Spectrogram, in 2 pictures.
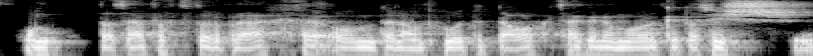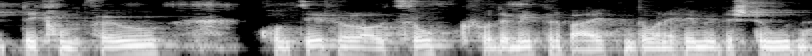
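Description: The delivery comes at a fairly quick pace with monotone, flat intonation. Loudness stays very even throughout. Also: man, medium pitch for a man. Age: 40s. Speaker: production manager. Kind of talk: interview.

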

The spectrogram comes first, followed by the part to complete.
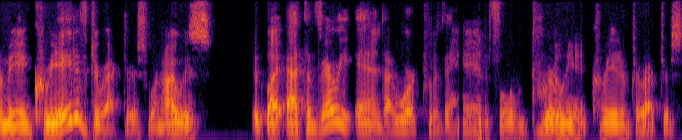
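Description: A man's medium-pitched voice in a dark, mellow tone at a moderate pace, with a dry, close sound, no echo and a quiet background. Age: 60s. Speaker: plein air painter and art teacher. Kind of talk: casual interview chat. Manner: hesitant, many fillers.

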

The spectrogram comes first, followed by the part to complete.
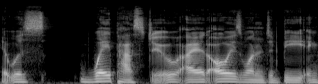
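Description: Over a silent background in a very clean recording, a man speaks in an unremarkable speaking voice at a moderate pace with fairly even intonation. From US South, Georgia. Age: 20s. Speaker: podcast host, performer and songwriter. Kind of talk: casual solo podcast monologue.

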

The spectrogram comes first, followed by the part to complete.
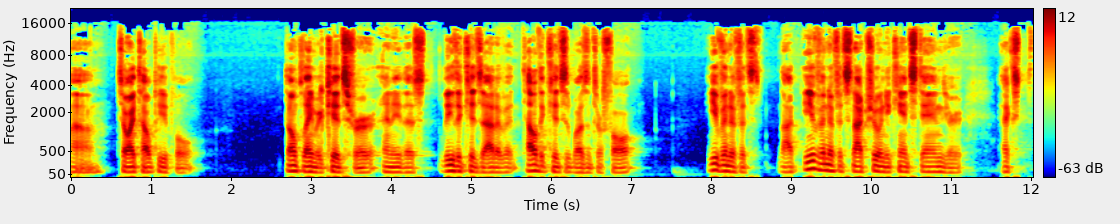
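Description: Pitched very deep and low, a man with an American accent speaks with ordinary pitch variation and long, frequent pauses. The recording is very clean, with a silent background. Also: moderate pace. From US East Coast, Baltimore, Maryland. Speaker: anesthesiologist. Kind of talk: casual interview conversation.

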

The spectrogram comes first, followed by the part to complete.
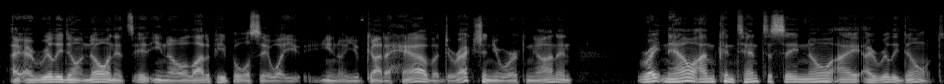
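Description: Talking at a fairly quick pace, a man with a Minnesota accent uses lively intonation over a fairly low pitch. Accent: Upper Midwest (Minnesota) American. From northeastern Minnesota. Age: 30s. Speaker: photographer and podcaster. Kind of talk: casual interview chat. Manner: halting, frequent word repetitions.

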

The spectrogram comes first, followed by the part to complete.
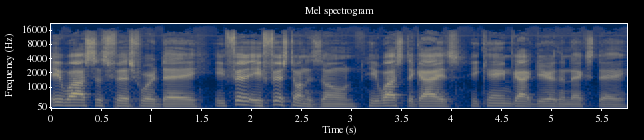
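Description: With an American accent, a man talks in a plain, everyday voice at medium pitch and a moderate pace, using ordinary pitch variation, on a very clean recording with a silent background. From Indiana, Lafayette. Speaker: bait shop owner, army veteran. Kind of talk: casual chat. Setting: studio.

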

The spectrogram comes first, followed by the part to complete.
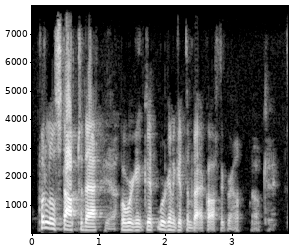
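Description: A man speaks with lively intonation at medium pitch. He has an unremarkable speaking voice. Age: 40s. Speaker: theater manager. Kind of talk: interview.

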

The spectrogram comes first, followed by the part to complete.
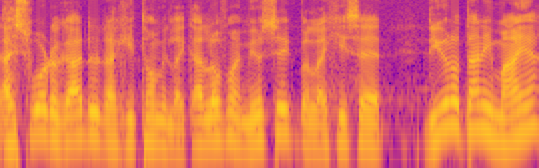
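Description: Using lively intonation and a fairly high pitch, a man with a Spanish accent talks at a very fast pace. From Mexico. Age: 30s. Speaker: podcast host. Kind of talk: casual chat.

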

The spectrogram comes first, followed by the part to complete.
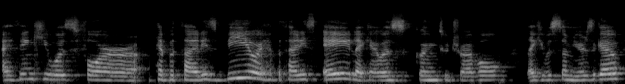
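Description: A woman's somewhat breathy voice at medium pitch, fairly even intonation and hardly any pauses. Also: moderate pace. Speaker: podcast host and language teacher. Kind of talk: casual chat.

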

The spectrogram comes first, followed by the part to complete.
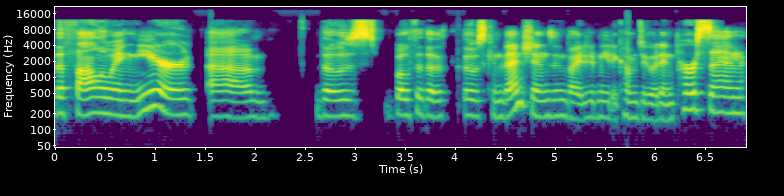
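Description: In a quiet background, a woman speaks at a medium pitch and a fairly slow pace with ordinary pitch variation. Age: 40s. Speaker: comedian and author. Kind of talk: casual chat. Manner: animated.

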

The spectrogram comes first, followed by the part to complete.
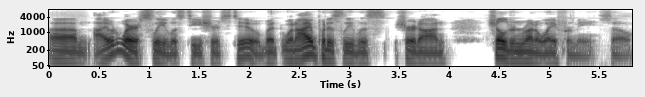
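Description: Against a quiet background, a man with an American accent and a very deep, low pitch speaks with vocal fry and big swings in loudness. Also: lively intonation, moderate pace. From US Midwest. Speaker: podcast co-host. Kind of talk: casual chat.

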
